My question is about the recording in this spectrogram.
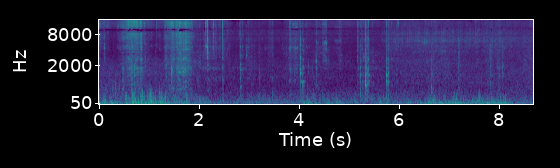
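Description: Small split pieces of kindling wood knocking and clicking together as they are stacked into a fire lay, a scattering of separate sharp knocks from about two seconds in. A louder low rumbling noise fills the first two seconds.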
